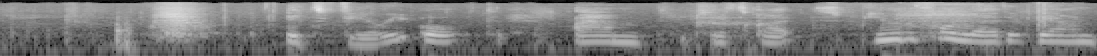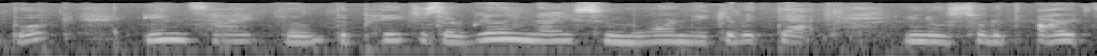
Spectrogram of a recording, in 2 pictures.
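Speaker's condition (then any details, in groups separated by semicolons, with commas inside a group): No condition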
